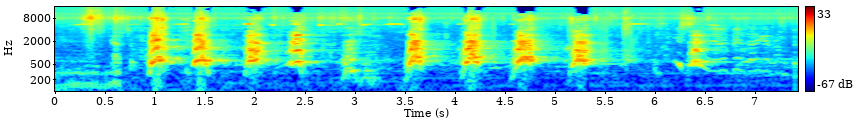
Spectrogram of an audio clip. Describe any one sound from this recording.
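A small dog barks sharply, close by.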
